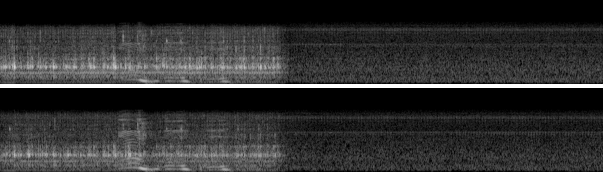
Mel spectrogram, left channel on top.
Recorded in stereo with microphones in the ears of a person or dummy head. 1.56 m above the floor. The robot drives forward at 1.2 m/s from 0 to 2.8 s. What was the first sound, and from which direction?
Laughter, centre (ahead or behind).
